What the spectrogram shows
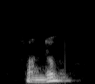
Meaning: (verb) 1. To touch or stroke lovingly 2. To grasp; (noun) A caress
- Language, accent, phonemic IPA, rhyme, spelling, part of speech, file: English, Southern England, /ˈfɒndəl/, -ɒndəl, fondle, verb / noun, LL-Q1860 (eng)-fondle.wav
